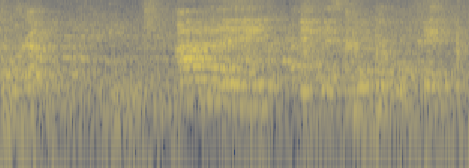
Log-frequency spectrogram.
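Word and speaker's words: Morin: Se escribe Morín, pero se pronuncia Morán.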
